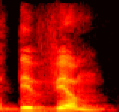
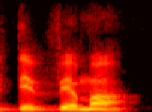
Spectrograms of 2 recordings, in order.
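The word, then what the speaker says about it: दिव्यम्: लेकिन जहां कभी जैसे दिव्यम, अगर माँ में हलंत नहीं लिखा होता तो क्या बोलते? दिव्यमा, दिव्यमा। लेकिन दिव्यम है क्योंकि इसमें हलंत लगा है, तो इस प्रकार से उच्चारण करना।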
